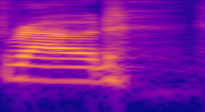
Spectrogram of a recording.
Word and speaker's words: Roud: for teaching us how to pronounce Roud. It rhymes with loud. His name is not Rude, we've learned.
